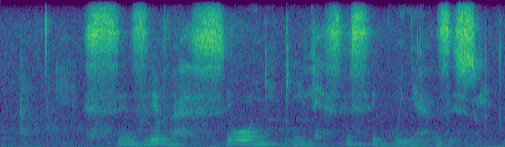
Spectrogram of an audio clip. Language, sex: Xhosa, female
